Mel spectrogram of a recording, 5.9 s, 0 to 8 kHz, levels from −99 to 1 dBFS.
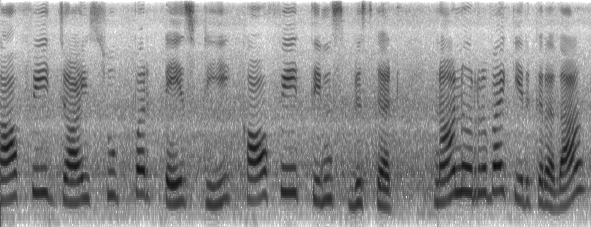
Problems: background sounds at intervals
